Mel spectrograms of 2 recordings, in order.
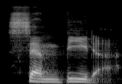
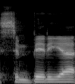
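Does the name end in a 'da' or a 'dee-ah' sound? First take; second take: da; dee-ah. First: The name ends with a plain 'da' sound. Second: The name ends with a 'dee-ah' sound. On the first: The speaker calls it right. "It is Simbida" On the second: The speaker calls it wrong. "I got it totally wrong when I was a kid and read it as Simbidia. I moved one of the I's to between the D and the A"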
